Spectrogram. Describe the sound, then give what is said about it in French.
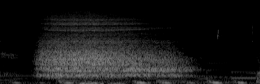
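A long, steady exhalation pushes out the remaining air at the close of a breath cycle in a vowel-chanting exercise. It is a soft, airy rush lasting about a second and a half, then fading to near silence. “À la fin, on peut expirer l'air qui reste à l'intérieur de nous.”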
